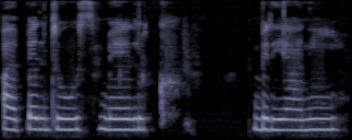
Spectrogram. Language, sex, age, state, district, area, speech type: Urdu, female, 18-30, West Bengal, Kolkata, urban, spontaneous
